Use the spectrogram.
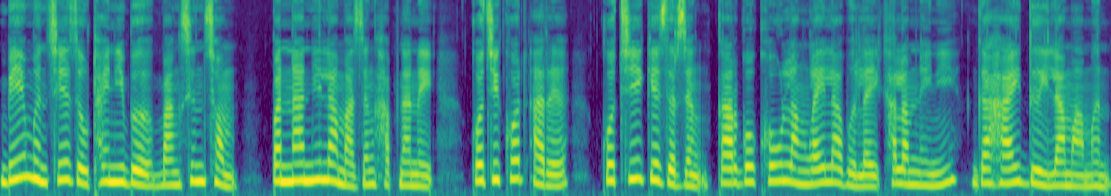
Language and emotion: Bodo, neutral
